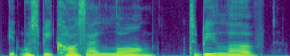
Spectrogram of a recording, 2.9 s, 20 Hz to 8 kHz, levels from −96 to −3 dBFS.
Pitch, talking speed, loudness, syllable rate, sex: 180 Hz, 165 wpm, -16 LUFS, 5.4 syllables/s, female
